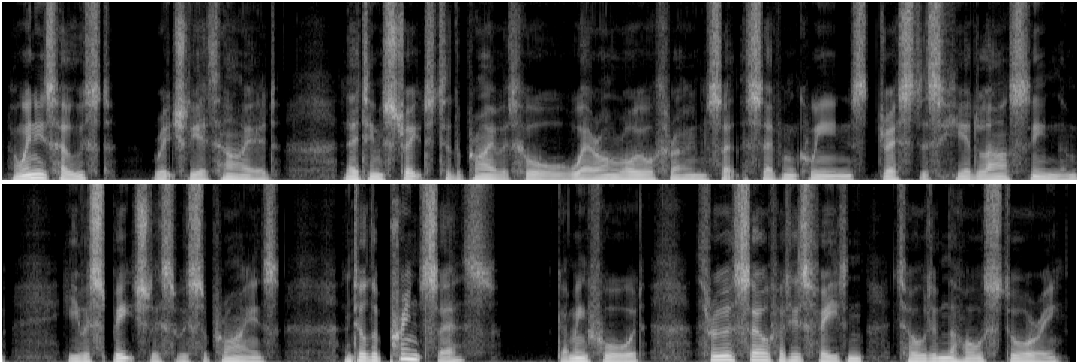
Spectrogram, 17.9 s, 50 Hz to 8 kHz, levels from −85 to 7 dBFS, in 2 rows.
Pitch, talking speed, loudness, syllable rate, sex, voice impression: 110 Hz, 165 wpm, -18 LUFS, 4.6 syllables/s, male, masculine, middle-aged, slightly relaxed, slightly powerful, hard, slightly muffled, slightly raspy, slightly intellectual, calm, mature, slightly friendly, reassuring, wild, slightly lively, slightly strict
